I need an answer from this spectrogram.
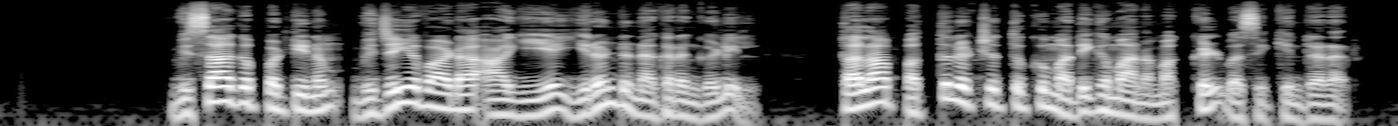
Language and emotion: Tamil, neutral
